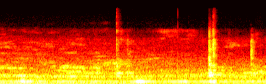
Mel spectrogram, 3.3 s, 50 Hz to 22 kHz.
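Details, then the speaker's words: Honda Dio BS6 scooter that cuts out while riding, battery low: starts and settles into a steady low putter with a few light ticks, no misfire or stumble; fuel supply, fuel pump and injector judged fine. "गाड़ी हमारा start हो गया है, कोई दिक्कत नहीं। इसका मतलब हमारा तेल भी सप्लाई सही से दे रहा है।"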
